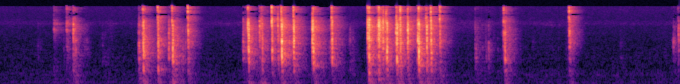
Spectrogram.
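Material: Plastic.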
